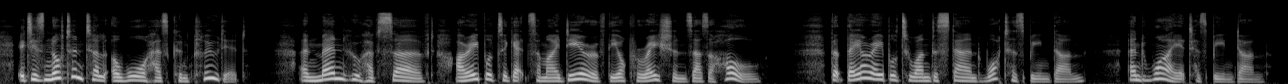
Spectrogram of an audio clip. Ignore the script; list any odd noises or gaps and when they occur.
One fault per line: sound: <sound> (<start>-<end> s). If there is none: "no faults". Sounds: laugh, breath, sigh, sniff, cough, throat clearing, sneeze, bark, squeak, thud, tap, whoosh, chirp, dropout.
no faults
